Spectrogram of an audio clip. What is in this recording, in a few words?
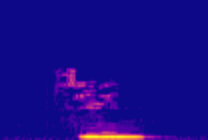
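"金", Mandarin Chinese; chinese flashcards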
